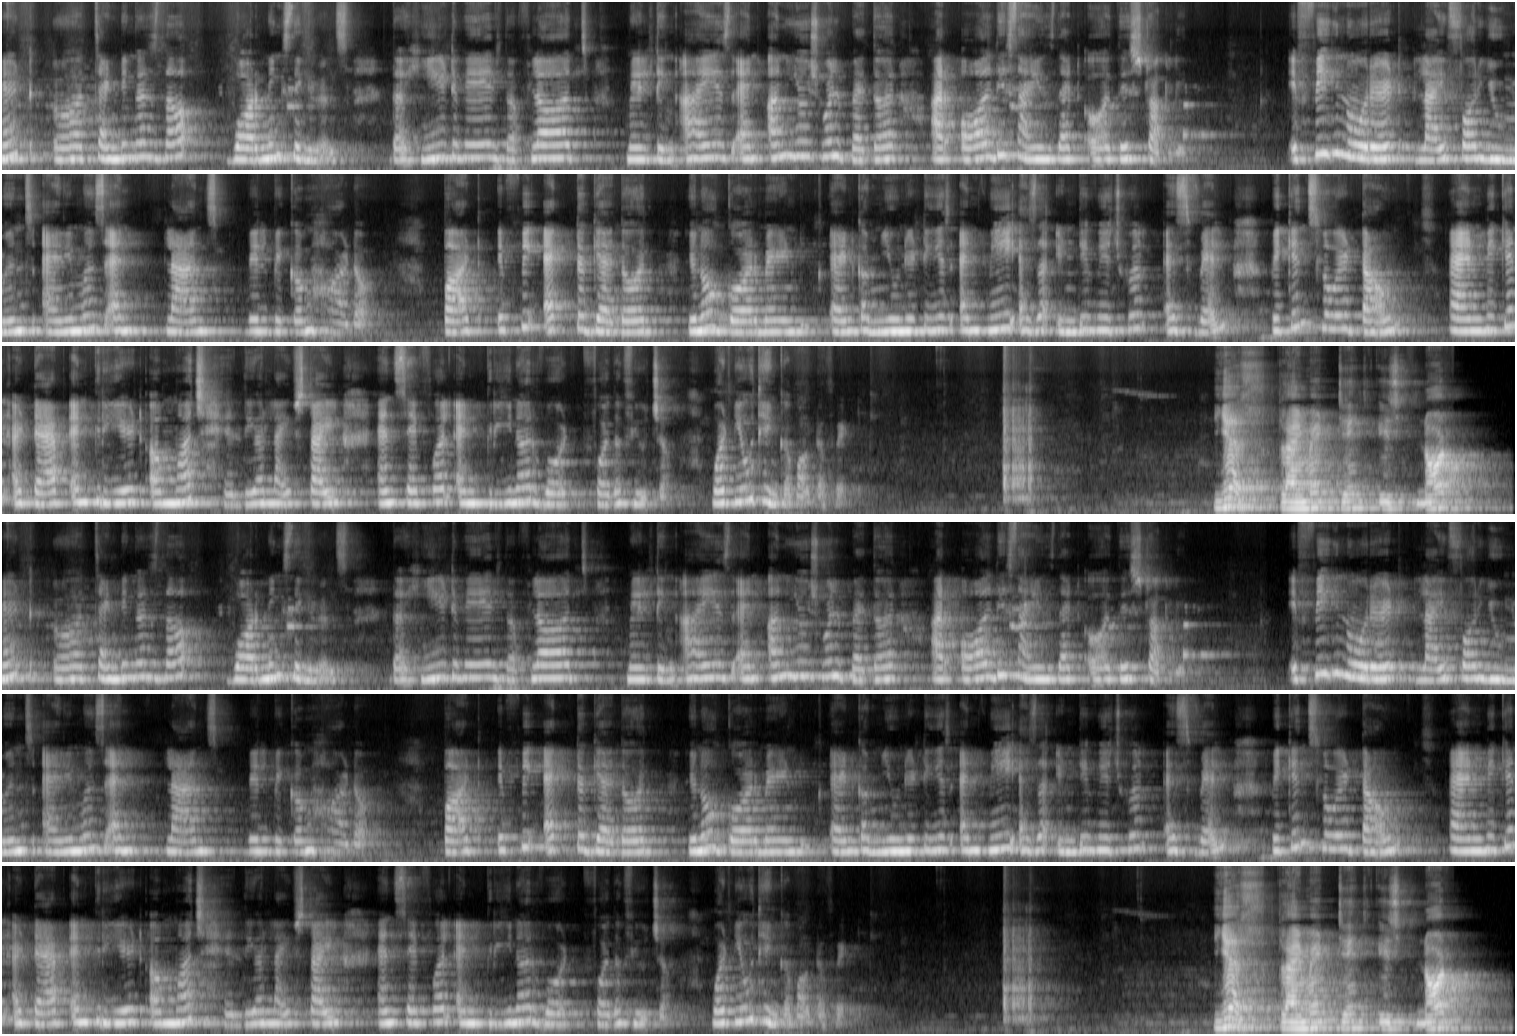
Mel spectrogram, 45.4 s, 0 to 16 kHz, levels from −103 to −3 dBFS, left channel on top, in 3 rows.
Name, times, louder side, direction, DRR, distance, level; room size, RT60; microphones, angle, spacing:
voice 1, 0.0-2.0 2.3-3.4 3.9-5.9 6.3-11.8 12.9-18.8 19.6-21.7 22.0-29.2 29.6-36.9 37.4-38.7 40.3-40.6, left 2 dB, 40° left, 0.9 m, -25 dB
voice 2, 42.4-44.8, equal, 10° right, 2.3 m, -22 dB
25.5 x 16.0 x 9.6 m
head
